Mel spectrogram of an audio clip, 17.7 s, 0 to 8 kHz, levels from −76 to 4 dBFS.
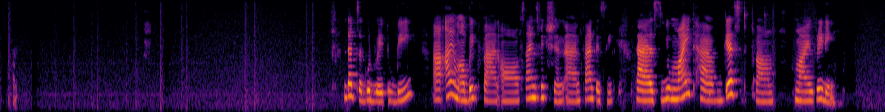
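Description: Background gated by the echo canceller first appears from 7.28 to 8.65 s and again from 9.47 to 12.36 s. While the far end's audio played through the loudspeaker, the canceller clamped the microphone, so the room sound falls away by up to about 40 dB and returns when the canceller releases.

Echo leak follows from 12.36 to 12.65 s, a faint copy of the sound arriving about 0.4 s late and roughly 20 dB down. The likely cause is loudspeaker pickup that the echo canceller failed to remove.

The gating recurs from 13.14 to 13.34 s and from 13.71 to 15.04 s. A second, fainter echo, about 25 dB down at the same 0.4 s delay, overlaps from 14.83 to 15.33 s. The last background dropouts come from 15.53 to 15.86 s and from 16.31 to 17.14 s.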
